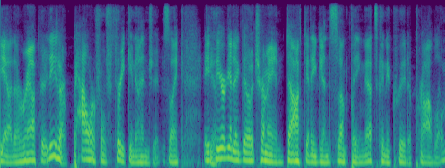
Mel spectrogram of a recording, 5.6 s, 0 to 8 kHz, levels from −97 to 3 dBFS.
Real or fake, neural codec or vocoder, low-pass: fake; codec, 24 kHz, 1.5 kbps, HILCodec; 7.2 kHz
